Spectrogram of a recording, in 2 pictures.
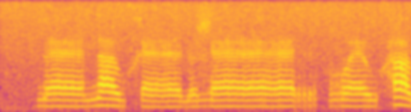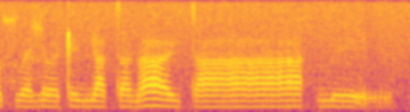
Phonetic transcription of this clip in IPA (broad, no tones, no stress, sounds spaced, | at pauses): ɳ æː n a u̯ x æː ɳ ə ɮ æː r | ʁʷ æː u̯ h a sʷ æ ɮ əː ʈ e ɲ a t a ɳ aː y̯ t aː | m e r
